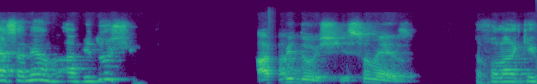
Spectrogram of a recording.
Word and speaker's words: Abduch: A pronúncia é essa mesmo? Abduch? Abduch, isso mesmo.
